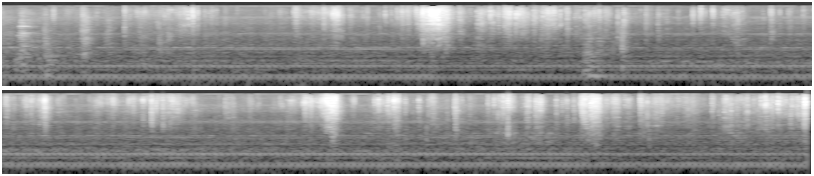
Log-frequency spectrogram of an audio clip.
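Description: Dry, papery onion skin crackling and tearing as it is peeled off with a kitchen knife, in irregular scrapes and rustles, the loudest about four seconds in and again near eleven and fourteen seconds.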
